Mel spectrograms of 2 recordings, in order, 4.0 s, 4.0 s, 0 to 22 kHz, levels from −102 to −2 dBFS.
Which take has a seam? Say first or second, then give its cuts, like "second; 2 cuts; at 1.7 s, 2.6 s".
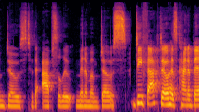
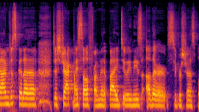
first; 1 cut; at 2.6 s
